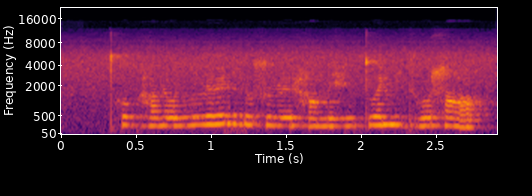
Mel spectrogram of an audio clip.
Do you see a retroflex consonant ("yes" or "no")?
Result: yes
